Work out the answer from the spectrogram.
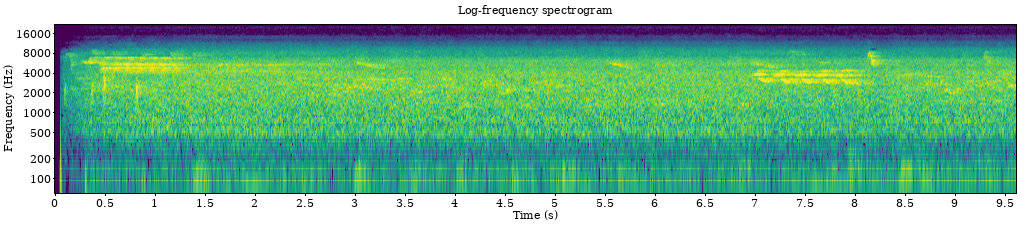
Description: The noise of a park. There is no code.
